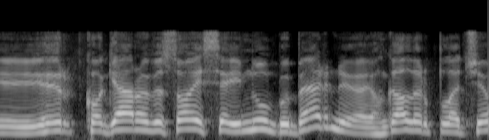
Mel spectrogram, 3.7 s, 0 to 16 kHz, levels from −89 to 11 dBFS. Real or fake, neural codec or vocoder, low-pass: fake; codec, 16 kHz, 4 kbps, X-Codec, HuBERT features, trained on LibriSpeech; 7.2 kHz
